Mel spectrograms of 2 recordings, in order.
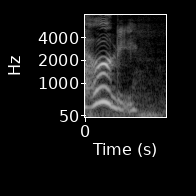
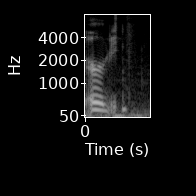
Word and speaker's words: Erdy: Ow, doctor, I'm a herdy. He's like, it's actually Erdy.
